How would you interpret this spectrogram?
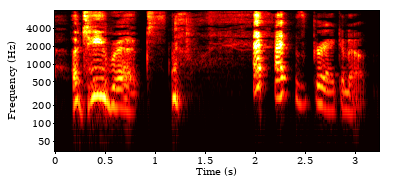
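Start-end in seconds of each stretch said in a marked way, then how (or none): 0.2-1.1 put-on very loud, big, booming child voice. Retelling a little boy's reply to a question; imitating Emmett's deep voice. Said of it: "This big, deep voice comes out".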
